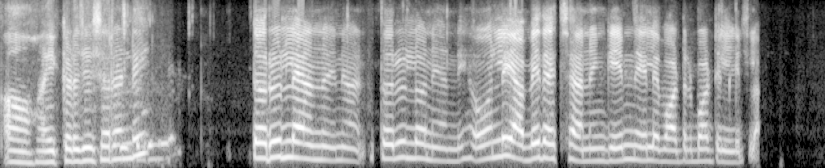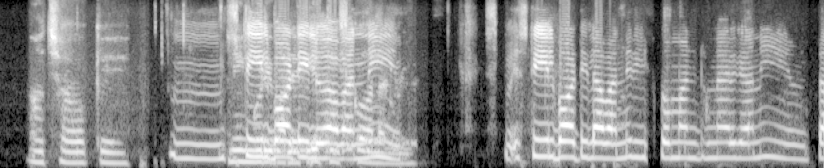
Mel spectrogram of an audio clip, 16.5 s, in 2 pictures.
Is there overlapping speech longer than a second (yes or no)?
yes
